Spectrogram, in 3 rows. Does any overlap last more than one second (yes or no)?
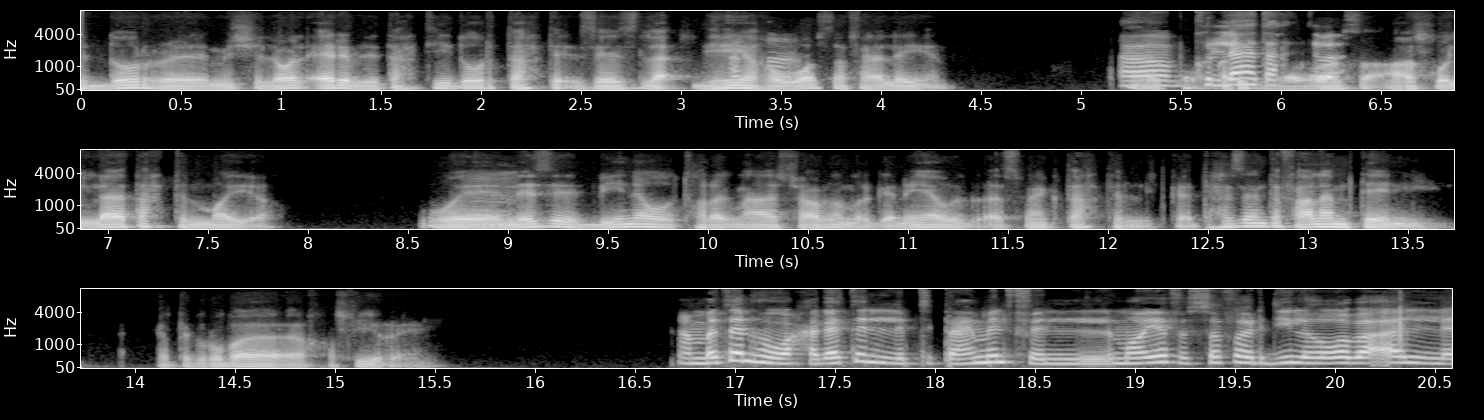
yes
